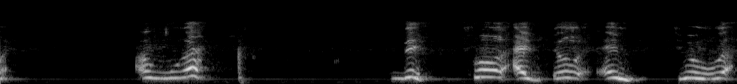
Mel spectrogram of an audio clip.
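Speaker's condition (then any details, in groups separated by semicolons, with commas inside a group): Cerebral palsy; present from birth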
